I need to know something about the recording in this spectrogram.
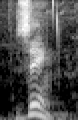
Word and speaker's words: XING: of course, we're talking about XING, which is hopefully the pronunciation they're going for. It is absolutely the pronunciation they're going for, Right. with an inference to the word crossing.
